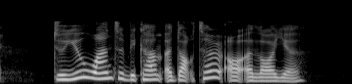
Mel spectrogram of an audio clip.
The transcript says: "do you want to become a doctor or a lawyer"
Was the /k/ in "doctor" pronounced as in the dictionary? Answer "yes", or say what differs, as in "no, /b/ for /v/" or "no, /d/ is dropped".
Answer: yes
